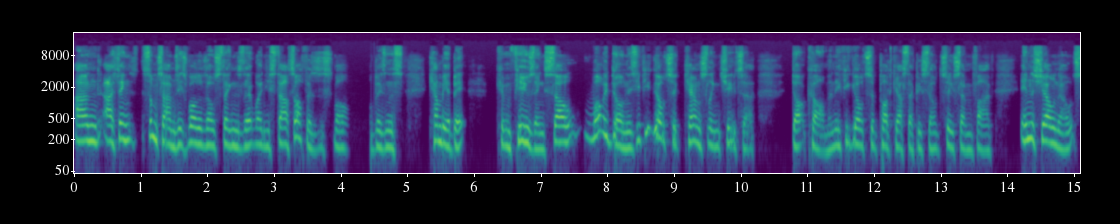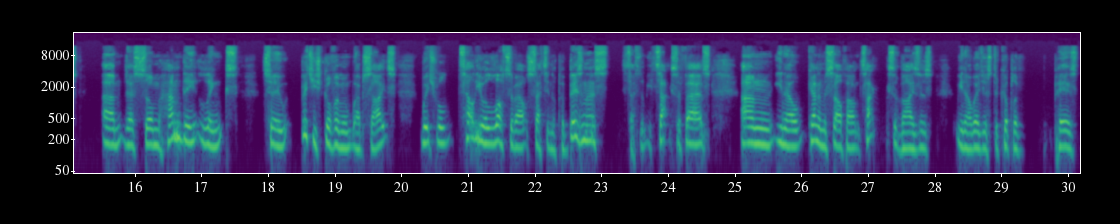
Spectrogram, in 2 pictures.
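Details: Adult man speaking; typical adult speech.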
